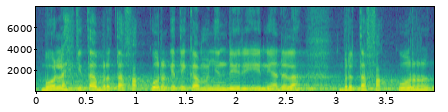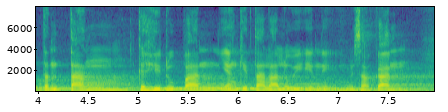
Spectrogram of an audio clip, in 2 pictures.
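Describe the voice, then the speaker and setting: A man in his forties delivers a patient religious lesson, his pitch sitting in an ordinary middle range. The sound rings with long reverb through a big hall, and a faint room hum stays underneath. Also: normal speed. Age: 40s. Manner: calm explaining, frequent affirming "ya". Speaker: religious teacher. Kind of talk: mosque study-circle lecture. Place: large mosque hall. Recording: echoey mosque hall with faint ambience.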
